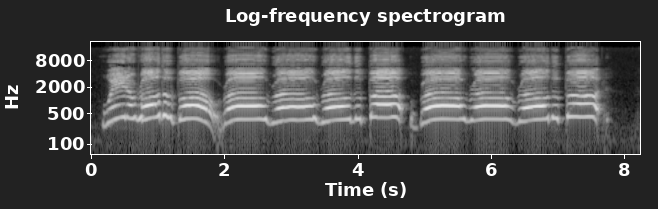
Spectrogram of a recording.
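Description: A woman singing a short chant-like tune in a high voice: about eleven held notes, most close to one pitch, with short breaks between them.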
